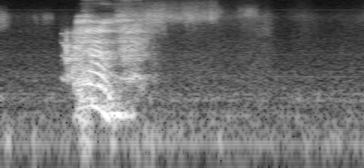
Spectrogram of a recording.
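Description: A girl's short, breathy vocal burst about half a second in, falling in pitch as it fades.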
